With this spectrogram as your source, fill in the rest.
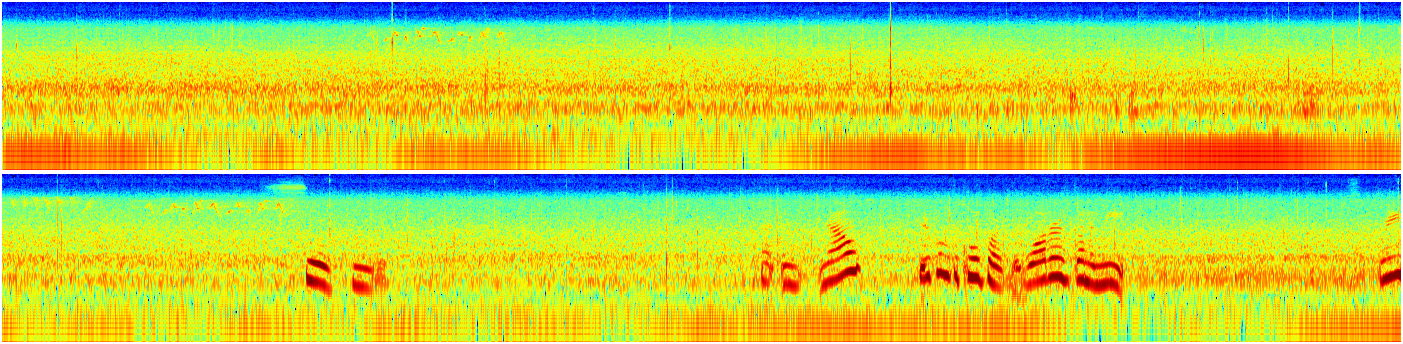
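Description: Wind rustles through the leaves of trees outdoors.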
